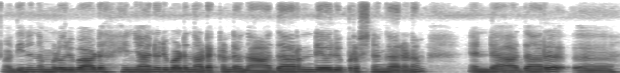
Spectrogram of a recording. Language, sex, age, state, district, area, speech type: Malayalam, female, 60+, Kerala, Wayanad, rural, spontaneous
